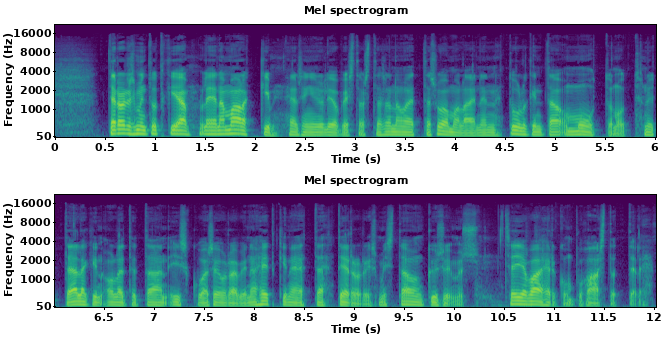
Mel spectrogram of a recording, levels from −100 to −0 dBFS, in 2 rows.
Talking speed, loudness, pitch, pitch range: 125 wpm, -23 LUFS, 95 Hz, 90-115 Hz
